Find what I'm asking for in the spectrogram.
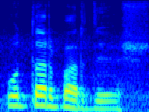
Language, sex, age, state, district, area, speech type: Kashmiri, male, 18-30, Jammu and Kashmir, Srinagar, urban, spontaneous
